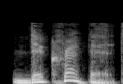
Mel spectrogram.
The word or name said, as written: decrepitness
